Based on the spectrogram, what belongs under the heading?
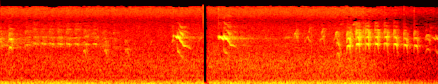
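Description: Birds calling. A quick stuttering series of high notes comes twice, the second near the end, with a few short downward-sliding whistles between. Under them runs a steady low rumble, and the sound fades near the end.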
